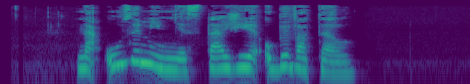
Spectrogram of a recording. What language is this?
Czech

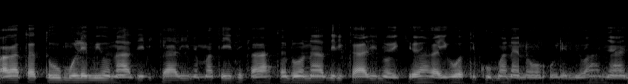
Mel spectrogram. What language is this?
Kikuyu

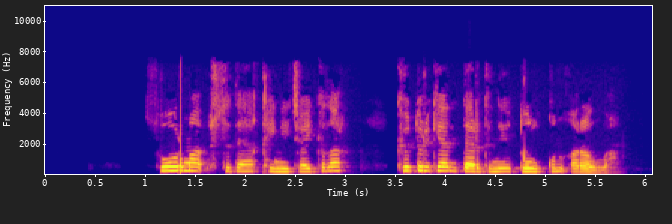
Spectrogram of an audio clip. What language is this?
Uyghur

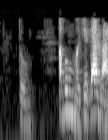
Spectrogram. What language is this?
Gujarati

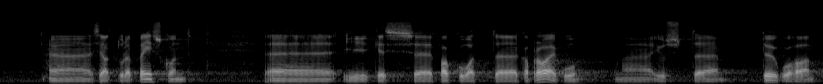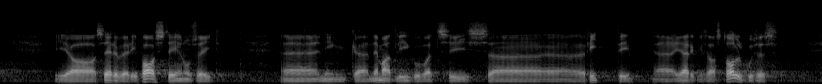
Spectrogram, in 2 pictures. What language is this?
Estonian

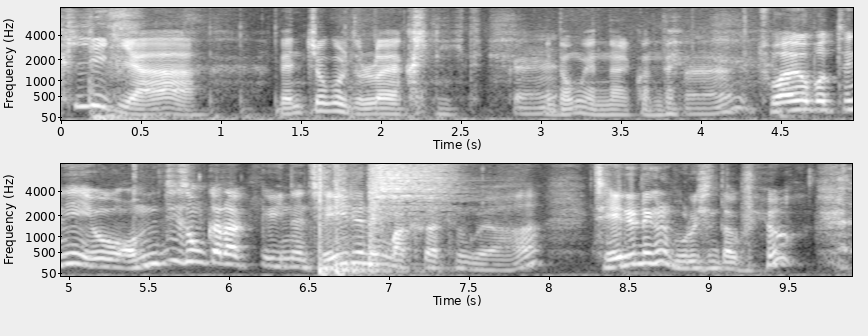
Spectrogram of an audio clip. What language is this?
Korean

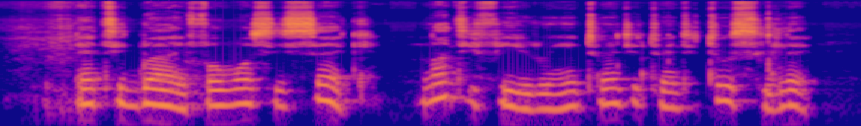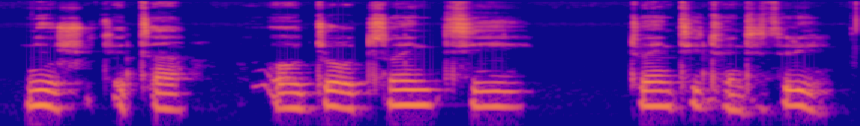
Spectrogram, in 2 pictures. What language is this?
Yoruba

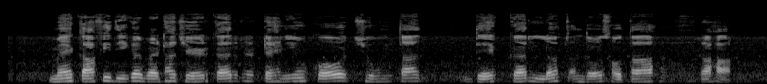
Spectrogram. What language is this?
Urdu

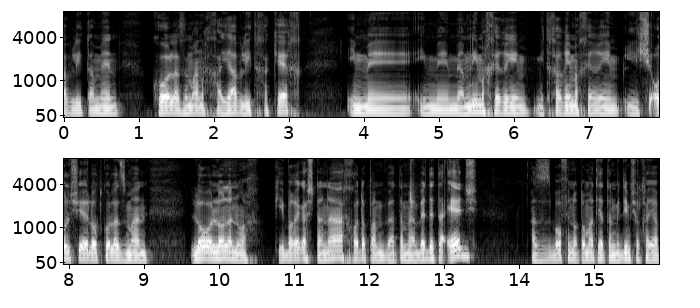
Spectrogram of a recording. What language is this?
Hebrew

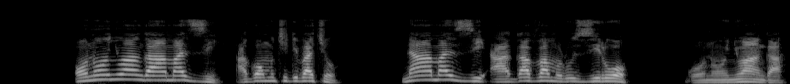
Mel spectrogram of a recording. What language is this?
Ganda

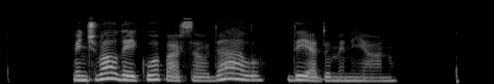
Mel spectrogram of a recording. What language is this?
Latvian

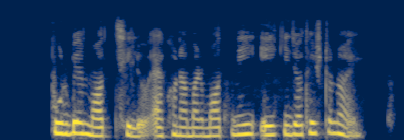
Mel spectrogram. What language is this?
Bangla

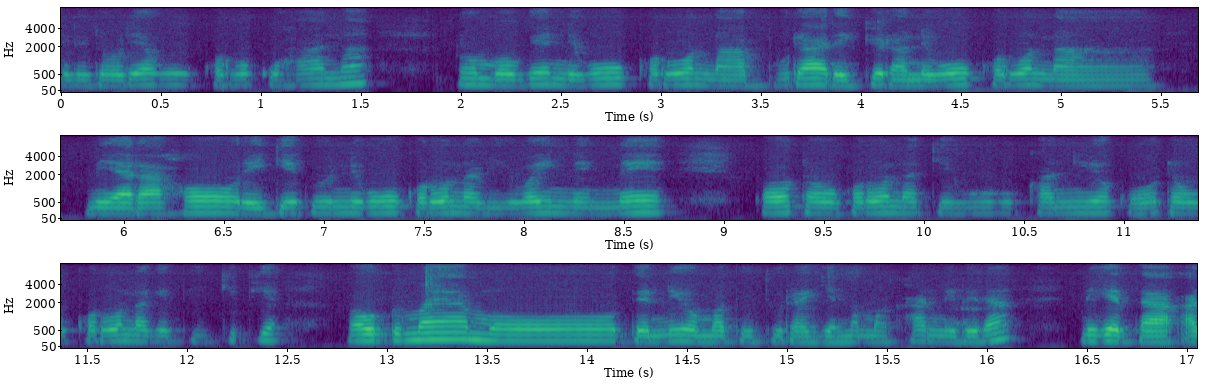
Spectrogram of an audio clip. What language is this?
Kikuyu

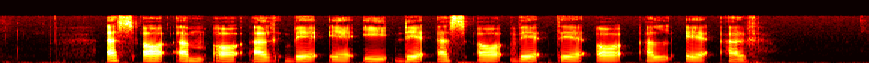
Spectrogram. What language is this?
Norwegian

